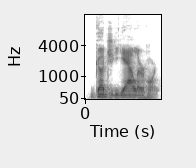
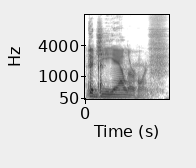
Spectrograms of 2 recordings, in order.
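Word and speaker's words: Gjallarhorn: you're referring to is gudge galler horn nailed it i love it good good gal or horn and you're supposed to you're supposed to belabor the y sound too so let's say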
